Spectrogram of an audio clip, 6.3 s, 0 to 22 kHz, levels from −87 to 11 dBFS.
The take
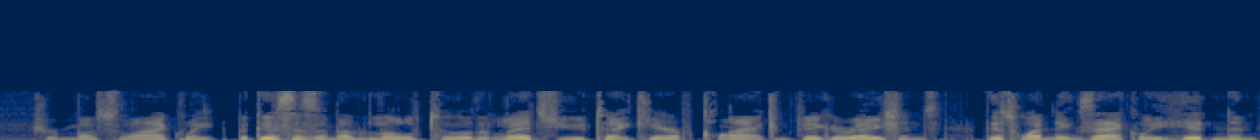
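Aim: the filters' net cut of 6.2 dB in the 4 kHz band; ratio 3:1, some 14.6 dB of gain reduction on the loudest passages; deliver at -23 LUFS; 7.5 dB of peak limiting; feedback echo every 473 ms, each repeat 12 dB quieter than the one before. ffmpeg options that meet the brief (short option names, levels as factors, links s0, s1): -af "equalizer=f=4000:t=o:g=-8.5,acompressor=threshold=0.0141:ratio=3,alimiter=level_in=2.66:limit=0.0631:level=0:latency=1,volume=0.376,aecho=1:1:473|946|1419:0.251|0.0628|0.0157,volume=8.91"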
